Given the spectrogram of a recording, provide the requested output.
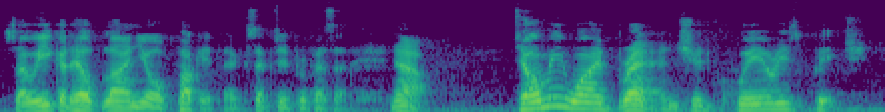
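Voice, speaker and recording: An actor playing a shrewd Victorian police sergeant in a radio drama, English, clipped and plain-spoken with a drily insolent deference. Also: male voice, mid-range voice, sing-song, a little slow. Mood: knowing, accusing. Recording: slightly dull radio recording.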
